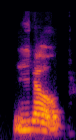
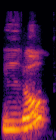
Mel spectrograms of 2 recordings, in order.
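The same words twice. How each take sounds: First: "loop" as one beat with a long O, like "lope"; held O in "loop"; one syllable, long o. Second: "Lop" as one short beat with a short O; loud, short "Lop"; one syllable, short o. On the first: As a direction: clap out "loop" in a single longer beat. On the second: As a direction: clap out "Lop" in a single punchy beat. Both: Shown as a demonstration. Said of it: "using syllables and the clapping".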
